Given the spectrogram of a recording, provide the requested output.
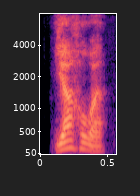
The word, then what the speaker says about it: Yahowah: YAHOWAH, YAHOWAH, the proper pronunciation of the name of Eloah, God as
